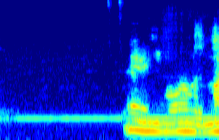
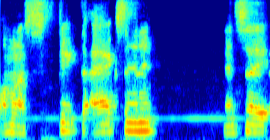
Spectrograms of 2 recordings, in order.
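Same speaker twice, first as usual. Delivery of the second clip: ordinary delivery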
